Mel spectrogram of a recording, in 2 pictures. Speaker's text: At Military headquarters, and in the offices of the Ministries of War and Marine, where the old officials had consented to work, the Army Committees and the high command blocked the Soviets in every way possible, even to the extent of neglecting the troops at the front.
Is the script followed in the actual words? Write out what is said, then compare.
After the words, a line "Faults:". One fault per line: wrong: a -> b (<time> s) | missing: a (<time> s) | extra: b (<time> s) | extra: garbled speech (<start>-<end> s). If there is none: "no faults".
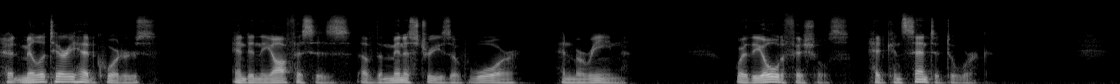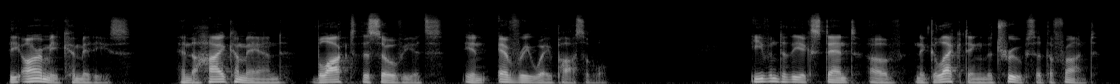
At Military headquarters, and in the offices of the Ministries of War and Marine, where the old officials had consented to work, the Army Committees and the high command blocked the Soviets in every way possible, even to the extent of neglecting the troops at the front.
Faults:
no faults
